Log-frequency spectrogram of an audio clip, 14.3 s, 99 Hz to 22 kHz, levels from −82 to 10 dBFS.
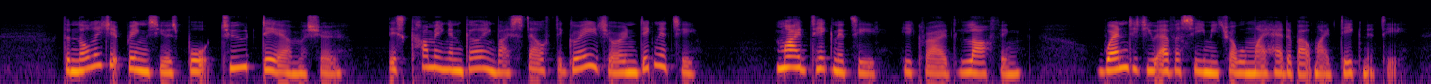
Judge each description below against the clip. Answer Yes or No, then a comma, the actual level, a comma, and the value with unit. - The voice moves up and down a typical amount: Yes, average, 4.2 semitones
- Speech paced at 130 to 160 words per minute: Yes, average, 155 wpm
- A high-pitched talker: Yes, high, 225 Hz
